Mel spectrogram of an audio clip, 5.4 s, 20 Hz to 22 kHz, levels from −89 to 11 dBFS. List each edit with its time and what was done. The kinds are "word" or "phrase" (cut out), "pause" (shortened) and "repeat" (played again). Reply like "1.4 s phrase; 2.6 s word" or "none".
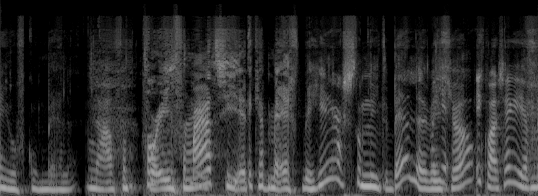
2.5 s word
